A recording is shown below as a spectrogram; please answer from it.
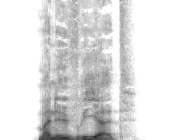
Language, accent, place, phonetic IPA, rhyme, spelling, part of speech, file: German, Germany, Berlin, [ˌmanøˈvʁiːɐ̯t], -iːɐ̯t, manövriert, verb, De-manövriert.ogg
- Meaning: 1. past participle of manövrieren 2. inflection of manövrieren: third-person singular present 3. inflection of manövrieren: second-person plural present 4. inflection of manövrieren: plural imperative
